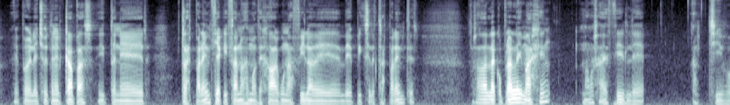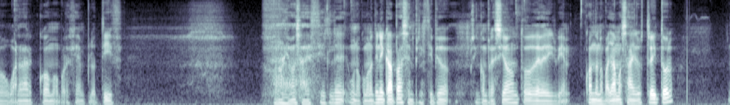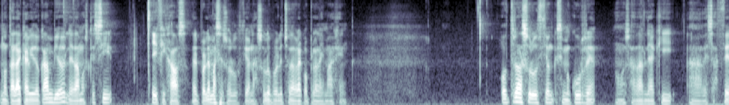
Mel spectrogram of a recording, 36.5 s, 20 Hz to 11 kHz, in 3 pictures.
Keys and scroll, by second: 22.0 super+Tab, 35.0 super+Tab, 36.3 alt+super+z.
